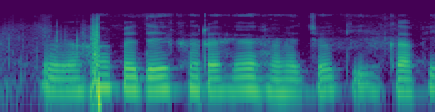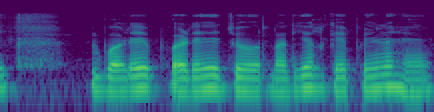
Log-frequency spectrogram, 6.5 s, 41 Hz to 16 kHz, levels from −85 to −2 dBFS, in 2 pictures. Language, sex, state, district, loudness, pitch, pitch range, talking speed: Hindi, male, Chhattisgarh, Balrampur, -32 LUFS, 130 Hz, 125-140 Hz, 140 wpm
